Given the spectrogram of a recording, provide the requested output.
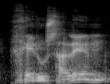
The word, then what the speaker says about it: Jerusalén: la tilde son facilísimas primera norma si la palabra tiene el acento en la última sílaba en la última sílaba y termina en n s o vocal como en el caso de jerusalén ns o vocal siempre lleva tilde jerusalén que termina en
